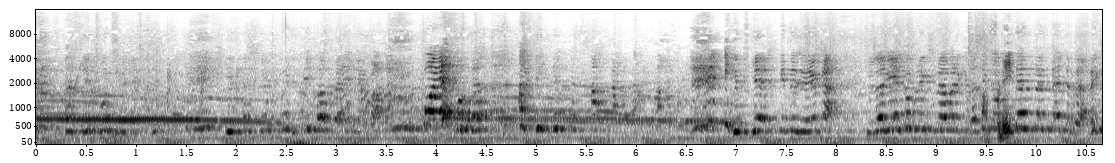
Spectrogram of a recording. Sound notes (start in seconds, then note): 0.1 girl laughs; 4.6 laughs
